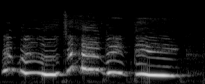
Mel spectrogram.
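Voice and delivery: very high, loud despairing cry; horrified wail. Acted. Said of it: "dropped in horror".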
